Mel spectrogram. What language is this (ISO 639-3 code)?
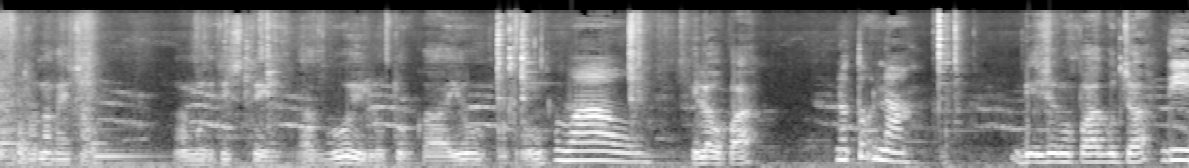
fil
